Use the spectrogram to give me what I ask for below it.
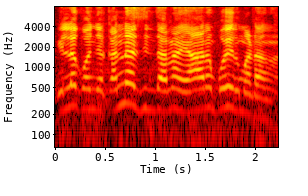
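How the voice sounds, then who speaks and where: A party supporter speaking outdoors on a street in a mocking, boastful way. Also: male voice, very high voice, racing, bright, forceful tone.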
